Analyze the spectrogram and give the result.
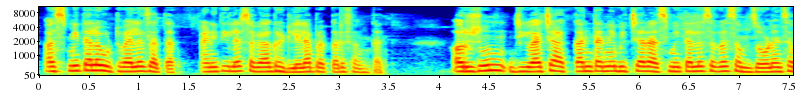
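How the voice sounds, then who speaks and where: A woman reviewing a TV serial episode, briskly retelling the plot and quoting the characters' lines. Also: medium pitch, mellow, no room sound.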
